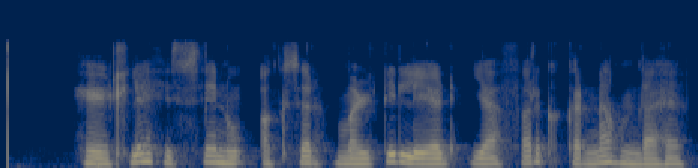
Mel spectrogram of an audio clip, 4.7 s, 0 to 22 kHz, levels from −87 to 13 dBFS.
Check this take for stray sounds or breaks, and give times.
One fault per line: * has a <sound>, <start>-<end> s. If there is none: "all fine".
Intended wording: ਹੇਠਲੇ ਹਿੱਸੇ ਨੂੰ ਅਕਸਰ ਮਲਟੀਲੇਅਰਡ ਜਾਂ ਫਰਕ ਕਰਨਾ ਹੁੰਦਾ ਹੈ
all fine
